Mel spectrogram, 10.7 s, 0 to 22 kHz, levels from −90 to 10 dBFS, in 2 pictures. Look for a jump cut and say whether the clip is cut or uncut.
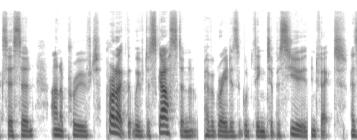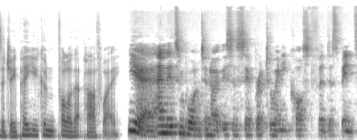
cut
